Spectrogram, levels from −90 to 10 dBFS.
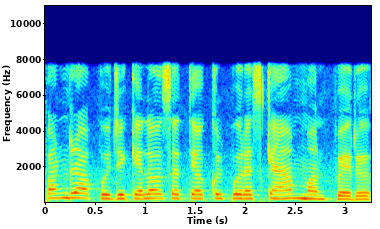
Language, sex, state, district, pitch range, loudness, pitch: Tulu, female, Karnataka, Dakshina Kannada, 220-235 Hz, -13 LUFS, 225 Hz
